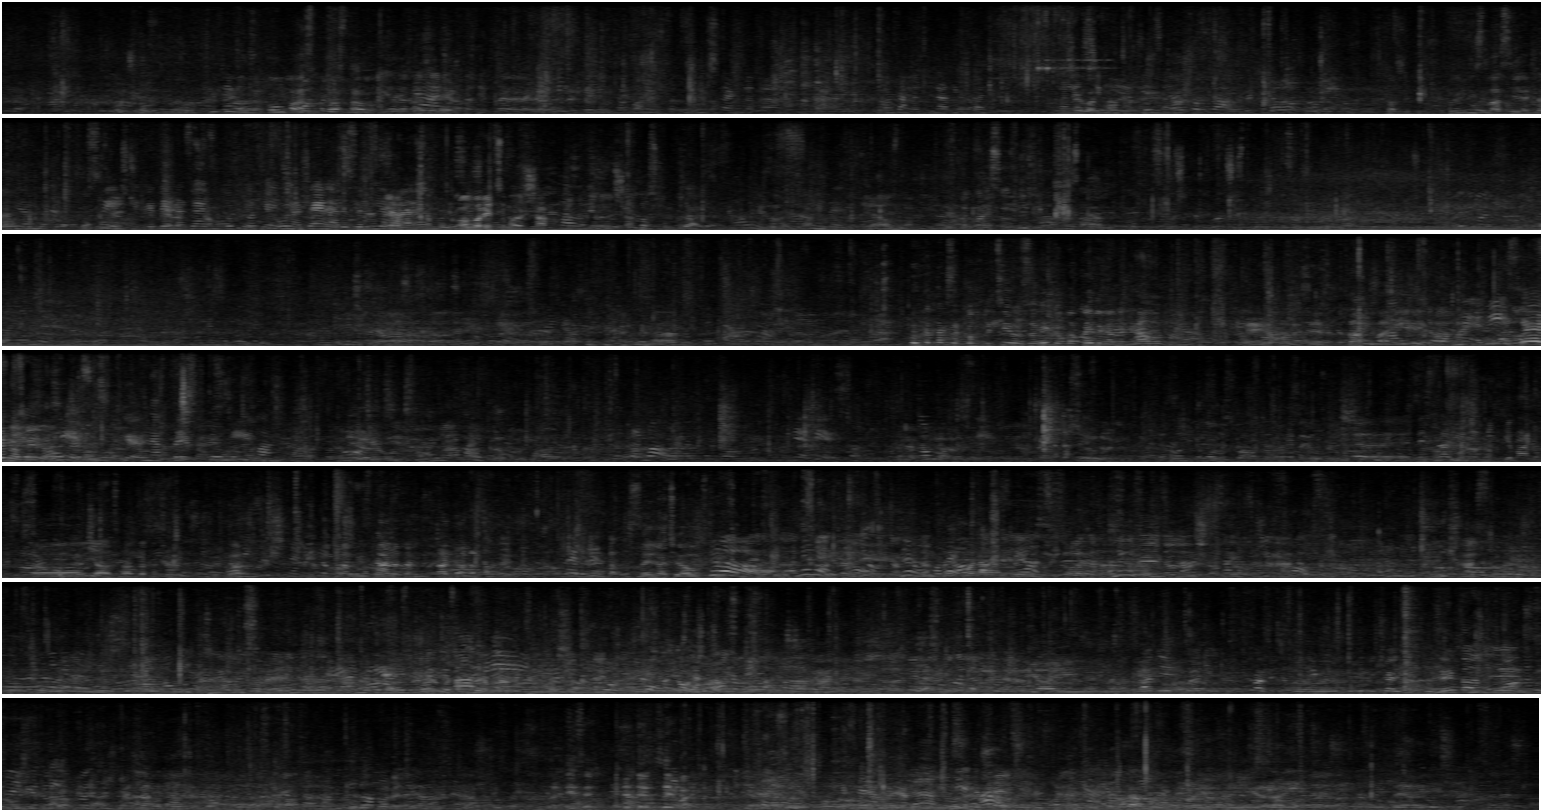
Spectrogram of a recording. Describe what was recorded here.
sunday, antique market, slowly walking through indoor (loggia) and outdoor ambiences, voices - small talks, bargaining, cars, moped, steps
